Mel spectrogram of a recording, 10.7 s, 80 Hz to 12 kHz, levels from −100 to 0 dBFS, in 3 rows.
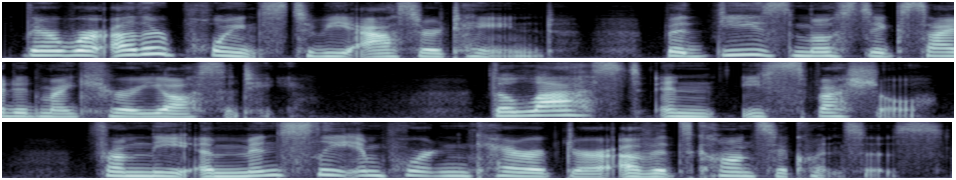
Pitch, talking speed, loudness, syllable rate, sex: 225 Hz, 135 wpm, -21 LUFS, 5.5 syllables/s, female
